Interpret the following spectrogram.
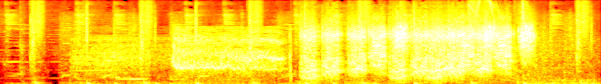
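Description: Background music with a steady beat, with cartoon-style car sound effects laid over it: tyres skidding, coming in about a second in and loudest from about three seconds in until shortly before the end.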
